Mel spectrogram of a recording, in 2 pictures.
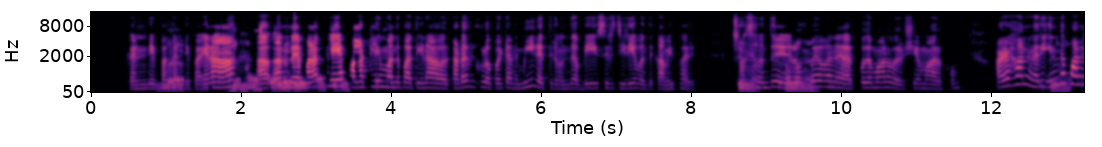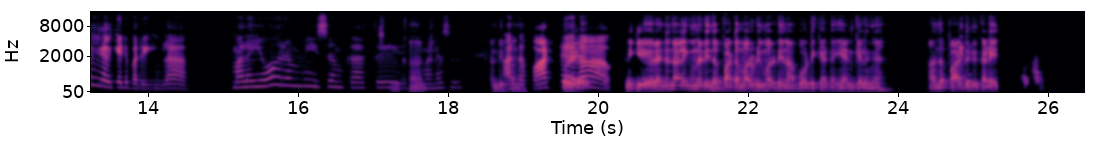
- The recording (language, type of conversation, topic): Tamil, podcast, வயது அதிகரிக்கும்போது இசை ரசனை எப்படி மாறுகிறது?
- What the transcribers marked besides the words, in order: laughing while speaking: "மனசு வருடக்கூடிய பாட்டு இது"; laughing while speaking: "காமிப்பாரு. அது வந்து ரொம்ப"; unintelligible speech; singing: "மலையோரம் வீசம் காத்து மனச"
